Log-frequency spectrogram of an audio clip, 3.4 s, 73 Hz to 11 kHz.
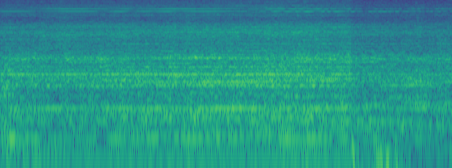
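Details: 1940s A.G.E. three-phase antique motor, possibly with sleeve bearings, running at normal speed after the pulley was loosened: steady, even hum with a constant mid-pitch whine, no grinding or knocking; runs well, normal running.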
